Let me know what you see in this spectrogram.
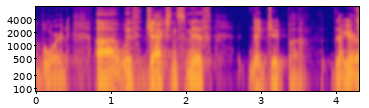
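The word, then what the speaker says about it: Njigba: For me, I finally have my first wide receiver off the board, uh, with Jackson Smith, Nejigpa.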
